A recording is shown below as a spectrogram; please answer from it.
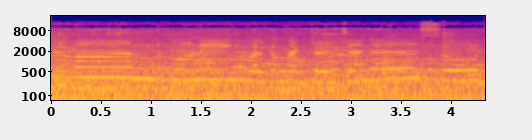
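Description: A woman speaking, over a steady low rumble of road traffic.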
